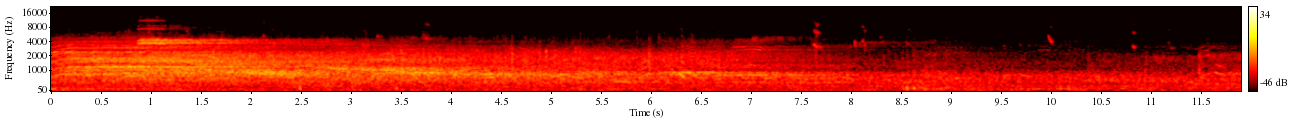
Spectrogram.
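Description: A large crowd cheers loudly in an echoing hall and slowly quiets down.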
